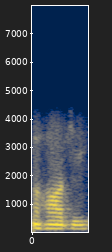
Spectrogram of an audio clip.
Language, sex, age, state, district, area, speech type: Hindi, male, 45-60, Rajasthan, Karauli, rural, conversation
